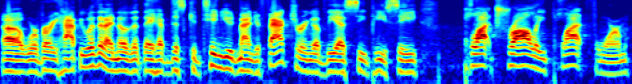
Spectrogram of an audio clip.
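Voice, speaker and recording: A man hosting an informal instructional webinar, talking in a chatty, self-deprecating, halting way. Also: lowish voice, fairly bright tone. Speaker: host and perfusionist instructor. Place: studio.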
